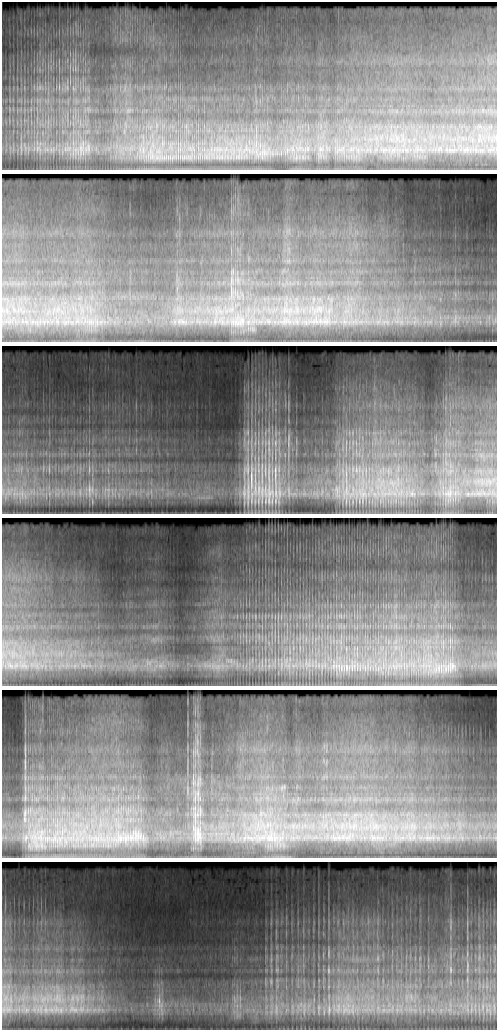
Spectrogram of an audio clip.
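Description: Dirt bike engine revving up and easing off again and again as it is ridden over a rough dirt track, with a few knocks from the bike over bumps. Wind rushes over the microphone throughout.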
